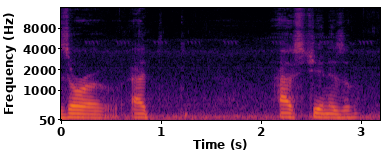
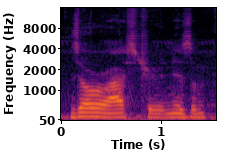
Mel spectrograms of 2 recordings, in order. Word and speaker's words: Zoroastrianism: want I need to convert this province to Zoro at asianism I hope I said that right Zoroastrianism I think it was Freddy Mercury that made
